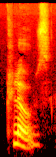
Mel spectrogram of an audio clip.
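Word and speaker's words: clothes: anglais les vêtements on utilise le mot klaus close donc il s'écrie c'est elle oth es klaus avec un th mais se prononce comme le mot cloud comme c est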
